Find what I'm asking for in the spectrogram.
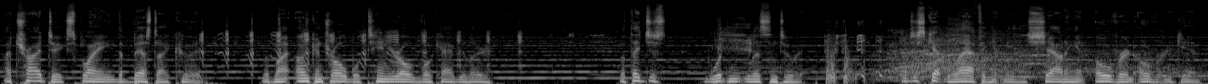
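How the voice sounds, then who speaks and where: A man's voice: mid-range voice, normal speed, over music. Man narrating a tense horror tale. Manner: intense and confessional, swears often. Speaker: storyteller.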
